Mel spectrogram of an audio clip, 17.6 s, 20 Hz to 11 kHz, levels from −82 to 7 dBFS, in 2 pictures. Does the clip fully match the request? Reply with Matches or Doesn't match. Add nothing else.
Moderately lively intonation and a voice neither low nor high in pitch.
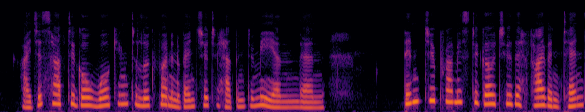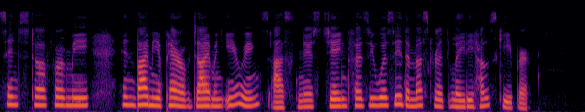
Doesn't match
